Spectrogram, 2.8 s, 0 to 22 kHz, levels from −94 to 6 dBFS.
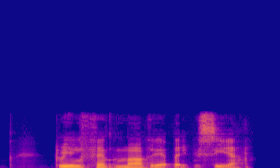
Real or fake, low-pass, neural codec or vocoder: fake; 7.2 kHz; codec, 16 kHz, 1 kbps, FunCodec, trained on Chinese and English, 50 frames a second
